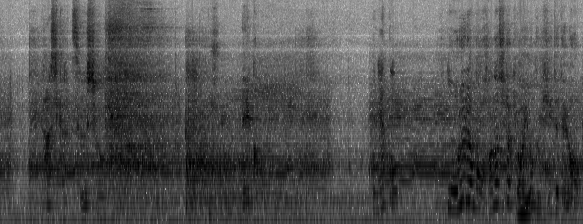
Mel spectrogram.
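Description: Anime episode soundtrack: Japanese dialogue over background music, with a brief lull a little past the middle.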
